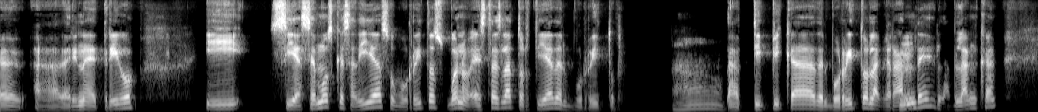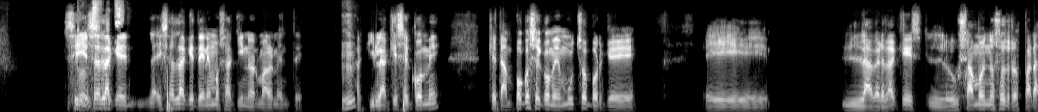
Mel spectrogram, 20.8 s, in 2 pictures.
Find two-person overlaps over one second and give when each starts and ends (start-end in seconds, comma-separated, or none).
none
